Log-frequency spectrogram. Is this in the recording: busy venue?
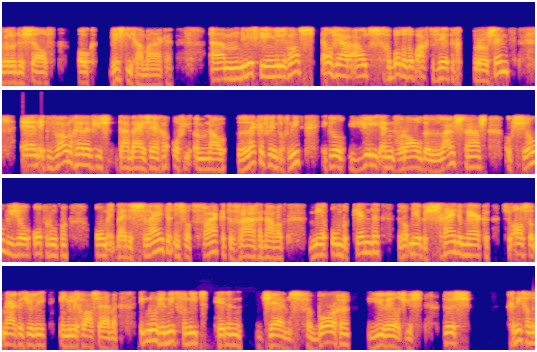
no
